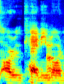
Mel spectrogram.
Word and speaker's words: Arukenimon: it it's still I think it's still just pronounced arukenimon regardless of the spelling it's it's because it's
